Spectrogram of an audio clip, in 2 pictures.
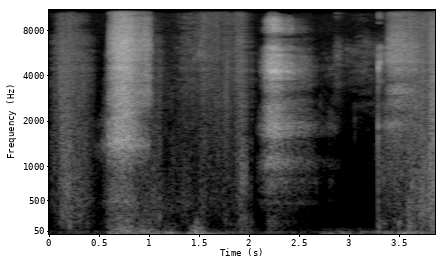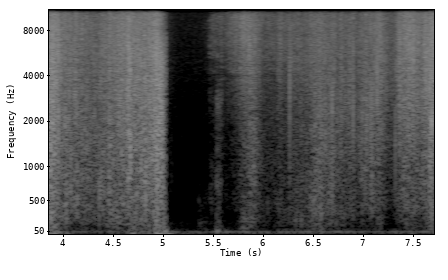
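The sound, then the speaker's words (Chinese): Heavy breathing of a person lying in bed and turning over: several slow, audible breaths and sighs in uneven rhythm, soft and breathy with no talking. “别翻身对着这边啊，你这样呼吸弄得我好难受啊。”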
